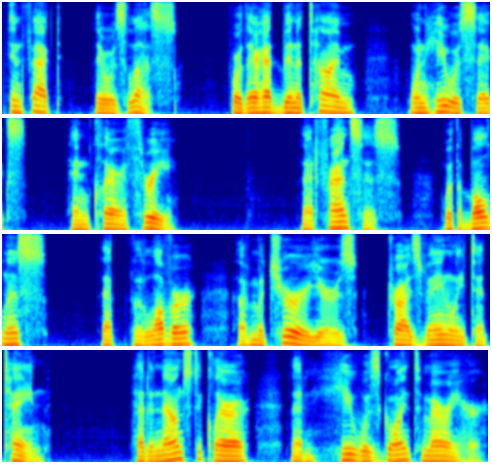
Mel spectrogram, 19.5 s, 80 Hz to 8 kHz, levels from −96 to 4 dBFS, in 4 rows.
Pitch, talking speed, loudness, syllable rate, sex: 125 Hz, 135 wpm, -19 LUFS, 4.3 syllables/s, male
